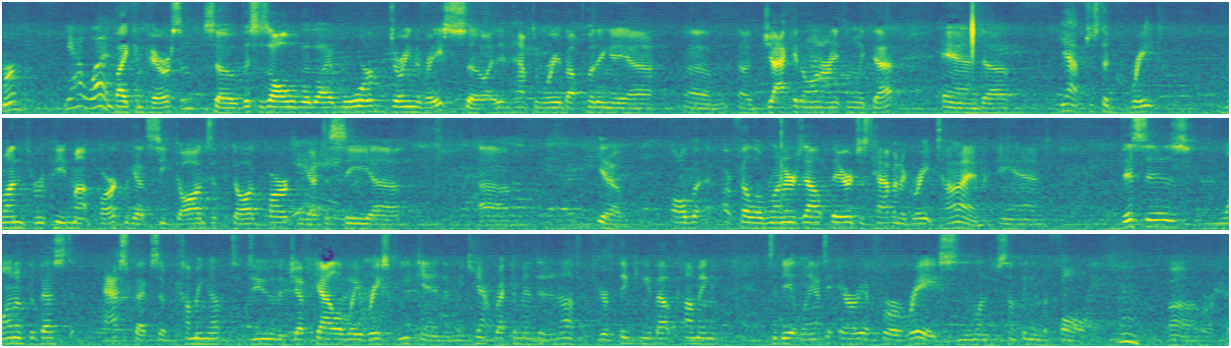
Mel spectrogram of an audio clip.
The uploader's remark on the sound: The post-race celebration at Orpheus Brewing is not to be missed.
